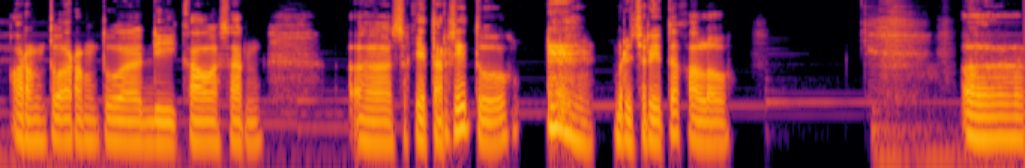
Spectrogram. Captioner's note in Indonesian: berdehem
